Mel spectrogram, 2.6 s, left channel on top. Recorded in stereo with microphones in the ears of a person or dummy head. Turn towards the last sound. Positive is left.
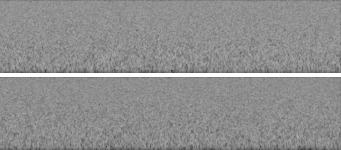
No sound to turn to.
